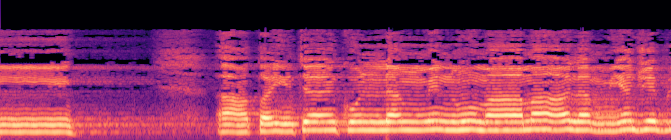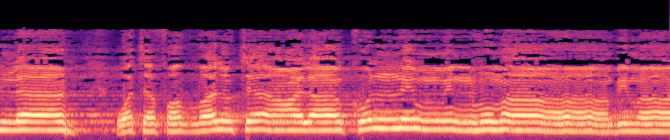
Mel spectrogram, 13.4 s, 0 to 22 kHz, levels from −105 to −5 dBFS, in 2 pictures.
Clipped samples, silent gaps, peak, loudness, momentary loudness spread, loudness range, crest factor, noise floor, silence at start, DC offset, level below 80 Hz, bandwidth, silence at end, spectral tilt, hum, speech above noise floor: under 0.1%; none; 0 dBFS; -12 LUFS; 6 LU; 3 LU; 12 dB; -39 dBFS; 0 s; under 0.1%; -60 dBFS; 10.5 kHz; 0 s; -6 dB/octave; none; 27 dB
